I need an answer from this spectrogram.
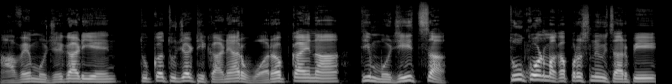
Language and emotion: Goan Konkani, angry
